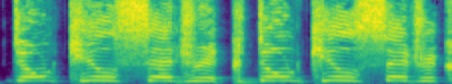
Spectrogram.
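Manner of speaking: high mocking whimper of a nightmare; shouting in sleep. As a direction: mimic someone crying out asleep. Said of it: "he's been screaming in his sleep".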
